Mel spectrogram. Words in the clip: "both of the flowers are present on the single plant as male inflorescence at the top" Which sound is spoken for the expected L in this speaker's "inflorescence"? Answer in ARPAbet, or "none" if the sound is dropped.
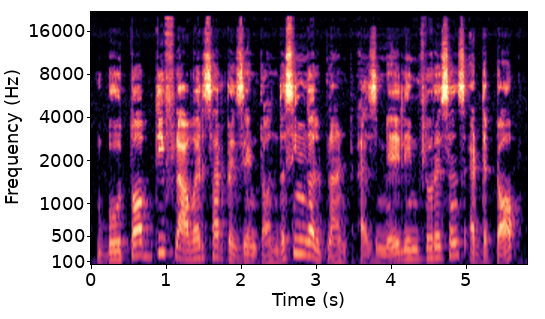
L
